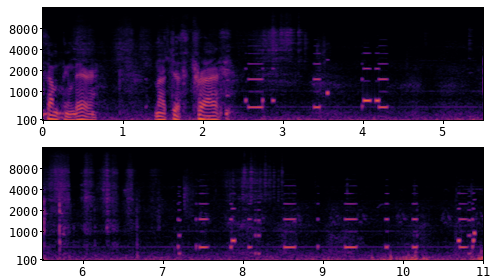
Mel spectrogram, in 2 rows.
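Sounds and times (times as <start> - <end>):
sand scoop scraping sand: 0.0 - 3.2, 5.5 - 8.4
metal detector short beeps: 2.4 - 4.4, 7.2 - 9.9, 10.7 - 11.0.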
